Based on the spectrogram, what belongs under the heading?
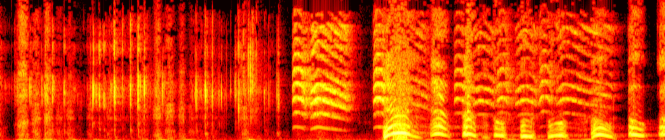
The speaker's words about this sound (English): That's the sound of eating.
